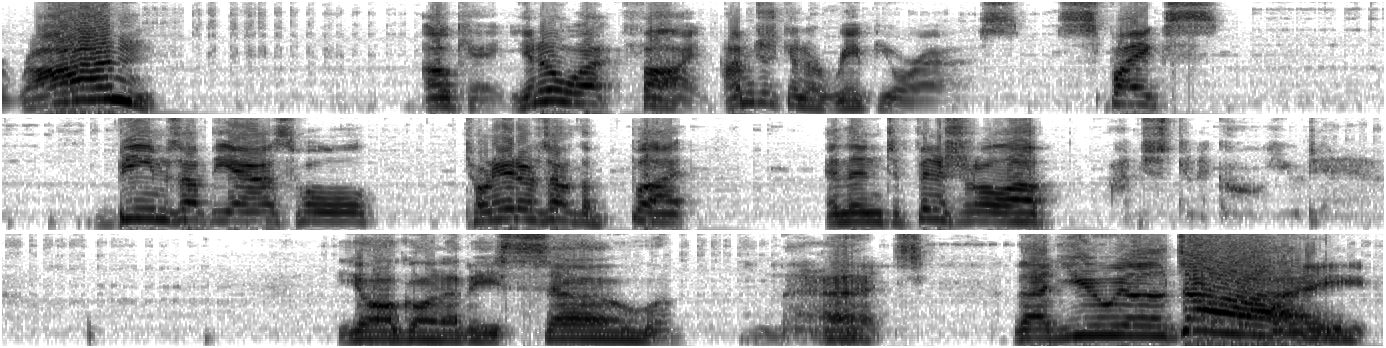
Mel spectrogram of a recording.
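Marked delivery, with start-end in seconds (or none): 0.0-0.8 loud burst. Real, not acted. Deciding to flee. 5.3-12.2 gleeful taunting. Real, not acted. Listing attacks on the boss. 12.5-13.5 whispered threat to the boss; menacing whisper. Pretend. Taunting the boss. 15.5-20.6 slow, drawn-out, building to a loud shout; hammy villain threat. Pretend. Taunting the boss.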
